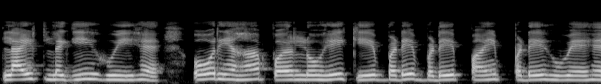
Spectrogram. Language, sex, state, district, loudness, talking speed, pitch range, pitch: Hindi, female, Uttar Pradesh, Saharanpur, -15 LUFS, 150 wpm, 210-230 Hz, 220 Hz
